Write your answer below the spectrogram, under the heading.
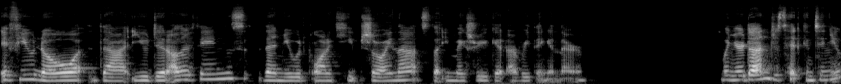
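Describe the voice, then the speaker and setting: Speech moves at a fairly quick pace. The tone is somewhat breathy, and the pitch varies in an ordinary way. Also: woman, medium pitch for a woman. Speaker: finance tutorial youtuber. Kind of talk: screen-share tutorial. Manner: casual, chatty.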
